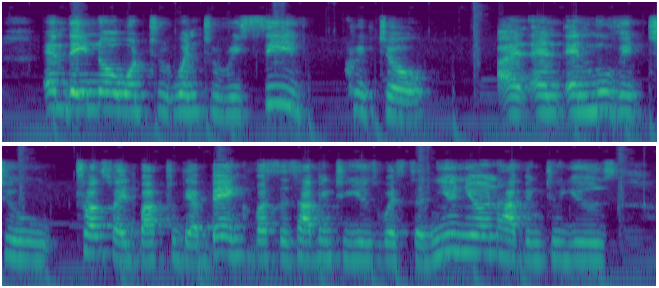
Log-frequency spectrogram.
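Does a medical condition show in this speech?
No.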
